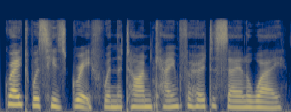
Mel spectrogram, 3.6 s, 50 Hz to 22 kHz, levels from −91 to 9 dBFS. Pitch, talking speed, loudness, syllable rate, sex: 195 Hz, 215 wpm, -21 LUFS, 4.1 syllables/s, female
